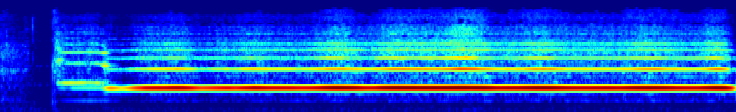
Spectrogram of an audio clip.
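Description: A single sustained tone blown on a koncovka overtone flute, steady and fairly loud, rich with evenly spaced overtones above the pure fundamental, with a breathy attack and slight breath noise throughout. No one speaks.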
